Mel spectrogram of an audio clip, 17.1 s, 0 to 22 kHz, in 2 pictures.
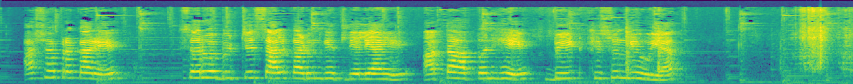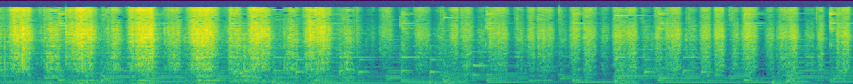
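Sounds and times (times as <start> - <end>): soft background music: 0.0 - 17.0
beetroot grating on metal grater: 7.8 - 17.0.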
